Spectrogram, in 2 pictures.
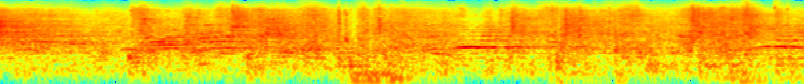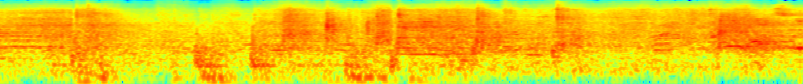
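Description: Ice hockey play heard close to the boards: repeated thuds of the puck and players hitting the boards, with sharp stick clacks and skate scrapes on the ice. Voices call out now and then.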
